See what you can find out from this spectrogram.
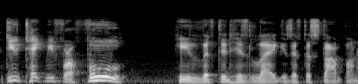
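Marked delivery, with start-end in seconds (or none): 0.1-1.3 much higher, louder enraged shout; angry man yelling at the fallen girl; furious shout. Acted. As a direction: explode at her.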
